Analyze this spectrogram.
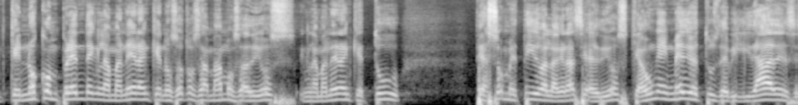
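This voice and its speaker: A man's voice: a little high, mellow. A middle-aged man preaching a sermon, his delivery swelling and falling, and he acts out the voices he quotes. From Guatemala.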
